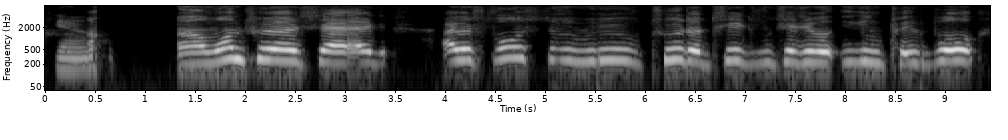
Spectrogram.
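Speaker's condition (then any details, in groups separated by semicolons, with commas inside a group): Cerebral palsy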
